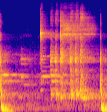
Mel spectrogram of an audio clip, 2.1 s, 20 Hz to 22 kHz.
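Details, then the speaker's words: Sakura AB735 integrated amplifier playing music from a phone into a speaker: a mix of clean sound and harsh crackly break-up on sharp hits, so one channel, right or left, is distorting. "Kung maririnig niyo halo yung tunog na maganda and then alam mo merong tunog na basag. Ha? 'Di ba? Okay. Meron siyang basag."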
